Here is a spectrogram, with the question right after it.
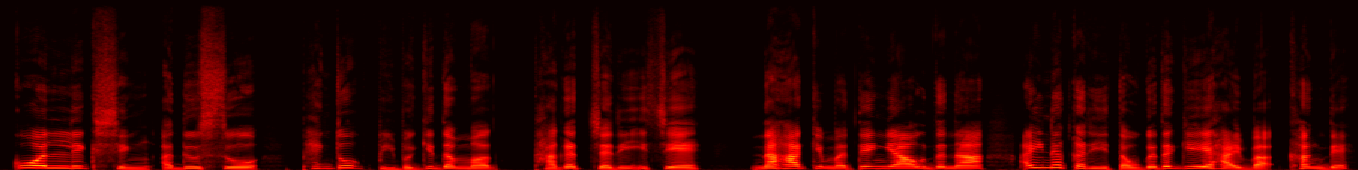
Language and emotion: Manipuri, happy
